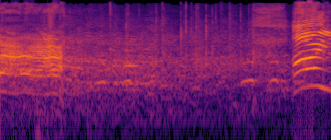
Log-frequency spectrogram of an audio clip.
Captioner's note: audience laughing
